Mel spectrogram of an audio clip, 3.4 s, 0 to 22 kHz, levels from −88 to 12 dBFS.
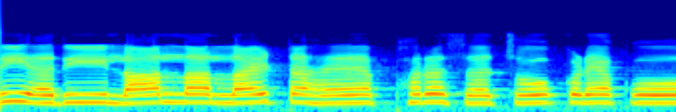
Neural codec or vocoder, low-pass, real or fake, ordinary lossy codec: none; 7.2 kHz; real; none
